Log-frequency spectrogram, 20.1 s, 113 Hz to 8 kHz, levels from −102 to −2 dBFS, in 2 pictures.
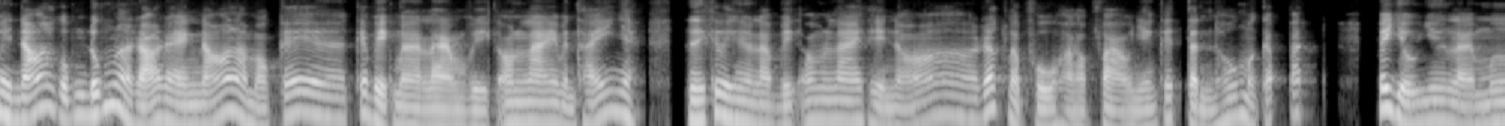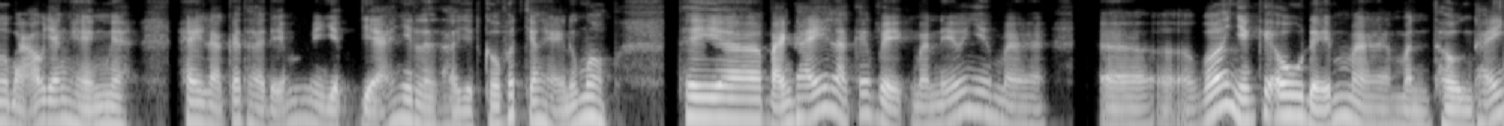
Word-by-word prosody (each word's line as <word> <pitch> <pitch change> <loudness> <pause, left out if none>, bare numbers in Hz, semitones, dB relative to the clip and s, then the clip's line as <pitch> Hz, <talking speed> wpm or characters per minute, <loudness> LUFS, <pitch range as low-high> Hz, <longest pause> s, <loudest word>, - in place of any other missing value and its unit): thì 170 - +5
nó 150 +9 +6
cũng 165 +3 0
đúng 175 +9 +4
là 200 - +5
rõ 115 +2 +6
ràng 120 -4 +2
nó 120 +11 +3
là 190 - +4
một 105 - 0
cái, 180 +3 +1
ơ, 155 -3 -1
cái 180 - +1
việc 115 - +4
mà 110 -2 +2
làm 100 -1 +3
việc 95 -1 -3
online 130 0 +2
mình 110 -4 -2
thấy 125 - -1
nha, 170 -7 -2 0.3
thì 140 0 +4
cái 170 +3 +1
việc 150 - +3
mà 135 - 0
làm 120 -2 -1
việc 115 +2 -3
online 140 0 -1
thì 115 -3 -2
nó 145 +9 -3
rất 195 +5 +2
là - - +3
phù 100 -1 -1
hợp 95 -2 -3
vào 95 -2 +1
những 100 +2 -4
cái 150 +5 -4
tình 100 -3 +1
huống 145 +9 -3
mà - - -1
cấp 140 - -5
bách, 175 +1 -5 0.5
ví 210 0 +7
dụ 130 -8 +3
như 135 +2 -3
là 115 -4 +1
mưa 125 +3 -2
bão 135 - -1
chẳng 135 0 0
hạn 110 -1 -2
nè, 105 -1 -3 0.3
hay 130 -2 0
là 115 -2 -1
cái 135 - -3
thời 110 -5 -5
điểm 95 0 -5
mà 125 - -5
dịch 100 -1 -2
giả - - -1
như 140 +2 -2
là 110 -6 -3
thời 95 -1 -5
dịch 95 - -6
Covid 115 +9 -1
chẳng 135 -1 -1
hạn, 95 -6 -4
đúng 115 +6 -2
hông? 150 -4 +1 0.5
Thì, 150 -1 +4
ờ, 145 -1 +3
bạn 110 -1 +3
thấy 160 +7 +2
là 190 - 0
cái 175 0 -4
việc 115 - -1
mà 110 - -4
nếu 120 +9 -4
như 190 -2 -5
mà, 110 -6 -7 0.3
ờ 105 +1 -3 0.3
với 220 - +5
những 140 -10 +2
cái - - 0
ưu 165 0 +5
điểm 150 +4 +1
mà 105 -8 -3
mình 95 -2 -6
thường 100 -2 0
thấy 155 - -1
130 Hz, 265 wpm, -24 LUFS, 105-150 Hz, 0.5 s, ví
